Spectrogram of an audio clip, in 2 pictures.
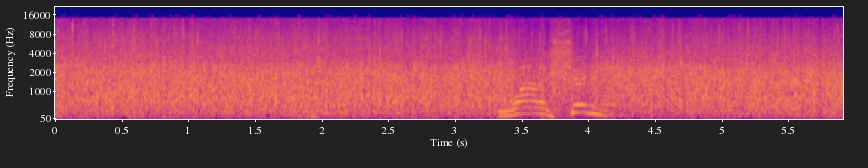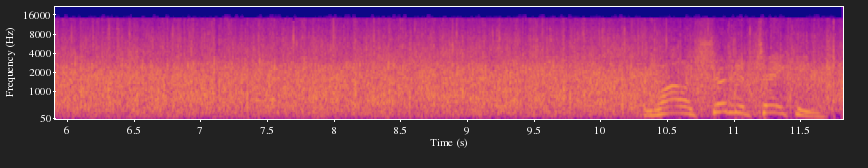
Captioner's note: applause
